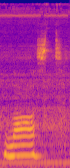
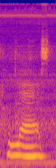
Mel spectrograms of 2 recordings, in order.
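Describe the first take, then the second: First: It is said with a non-American vowel. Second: It is said with an American vowel.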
